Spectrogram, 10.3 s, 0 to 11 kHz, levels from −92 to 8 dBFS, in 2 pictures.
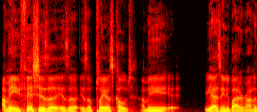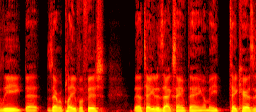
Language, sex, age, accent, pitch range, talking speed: English, male, 20-39, American, 105-120 Hz, 235 wpm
